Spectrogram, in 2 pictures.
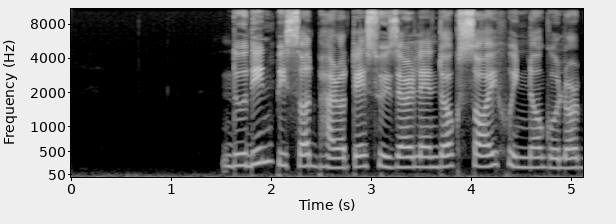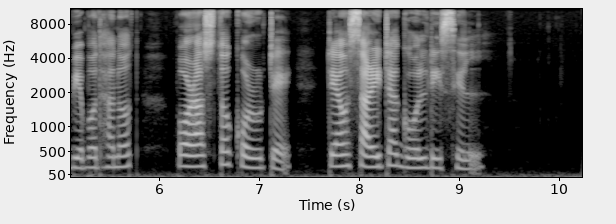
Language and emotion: Assamese, neutral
